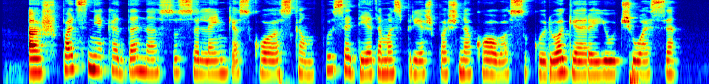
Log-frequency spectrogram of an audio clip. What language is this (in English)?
Lithuanian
